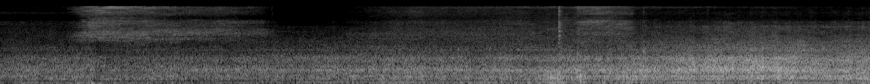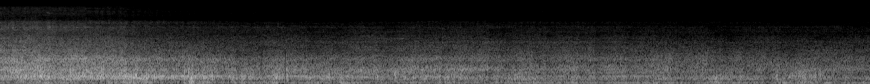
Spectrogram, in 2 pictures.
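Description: High Speed Train (InterCity 125) rolling slowly past at close range, with rumbling and squealing wheels. Its Class 43 diesel power car passes, and the engine sound peaks about halfway through. A brief hiss sounds about a second in.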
